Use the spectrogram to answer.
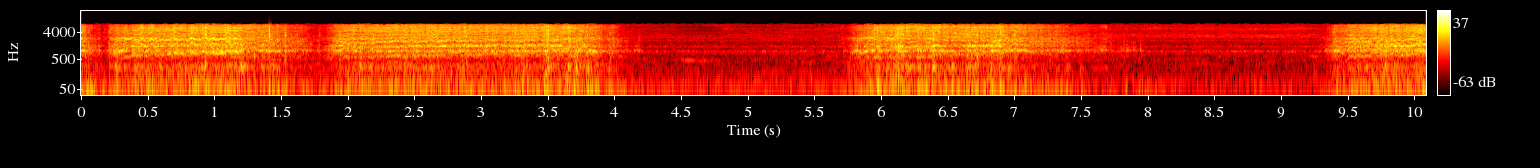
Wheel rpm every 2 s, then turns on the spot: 150, 130, 80, 90, 10.
none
